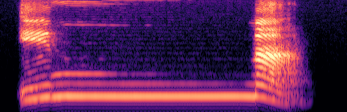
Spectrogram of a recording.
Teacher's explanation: kita bilang lenya tasydid Inna Sebenarnya waktu pas bilangin maksudnya adalah ujung lidah ke langit-langit atasnya kita tekan kuat-kuat tetapi karena Nun itu juga huruf yang keluar dari hidung ya maka suaranya bisa mengalir jadi dia itu secara makrojnya kuat tetapi secara suara dia bisa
